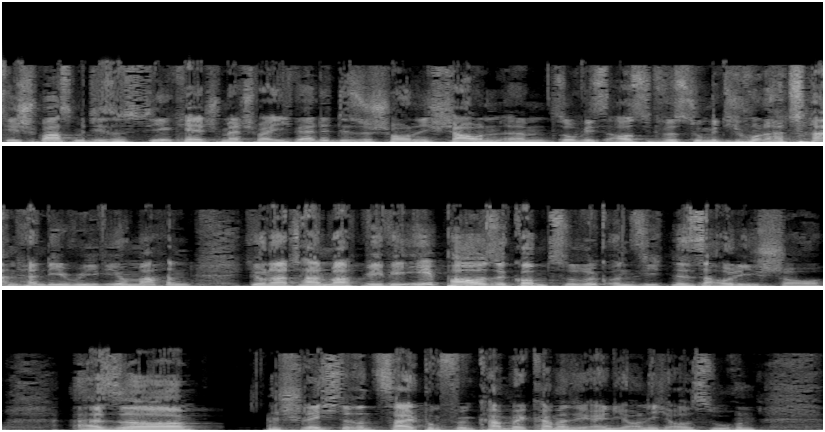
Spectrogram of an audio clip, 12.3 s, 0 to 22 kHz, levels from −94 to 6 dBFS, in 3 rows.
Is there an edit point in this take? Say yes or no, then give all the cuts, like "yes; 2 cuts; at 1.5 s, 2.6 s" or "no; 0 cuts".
yes; 1 cut; at 9.3 s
